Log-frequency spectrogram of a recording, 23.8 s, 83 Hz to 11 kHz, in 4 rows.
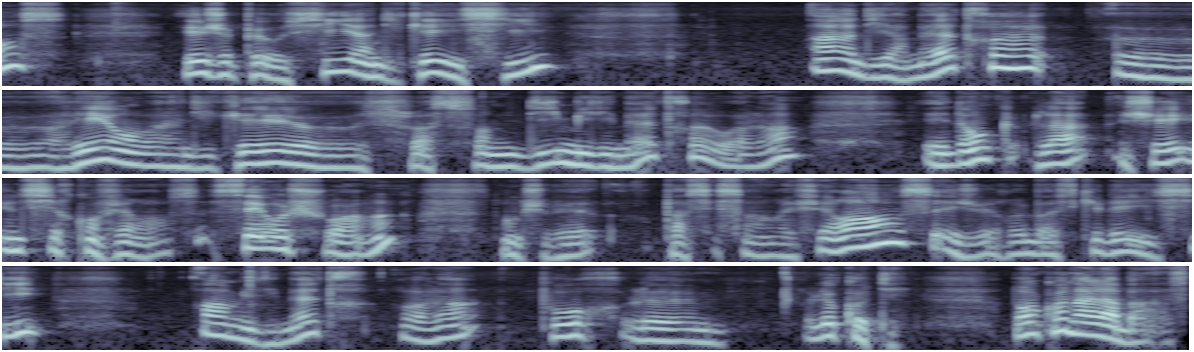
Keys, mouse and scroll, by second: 0.4 click, 2.5 click, 3.5 click, 8.1 KP_7, 9.2 KP_0, 9.2 KP_0, 10.3 click, 13.3 click, 14.8 click, 15.5 click, 17.3 click, 18.6-19.1 typing, 23.5 click.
